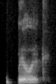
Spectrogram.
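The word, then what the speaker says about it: Berwick: eastern football league um beric. Now beric uh apparently called the wickers which is one of those strange things where you don't actually pronounce the w in beric but you do pronounce the w in wickers.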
